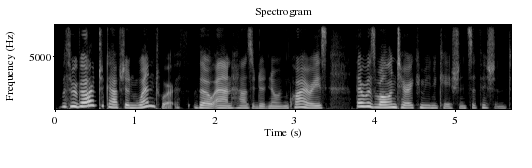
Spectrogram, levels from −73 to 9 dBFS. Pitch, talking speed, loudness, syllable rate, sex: 235 Hz, 160 wpm, -17 LUFS, 6.3 syllables/s, female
